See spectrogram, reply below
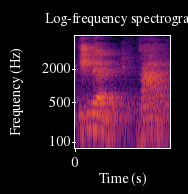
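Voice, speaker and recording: A man's voice: medium pitch, slow, a bit bright. A male preacher delivering an emphatic sermon, repeating phrases and calling his listeners brothers. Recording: echoey hall, distant mic.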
